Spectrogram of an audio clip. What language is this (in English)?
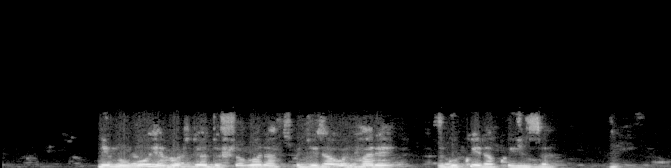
Kinyarwanda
